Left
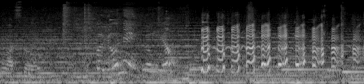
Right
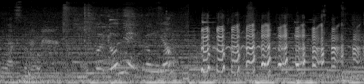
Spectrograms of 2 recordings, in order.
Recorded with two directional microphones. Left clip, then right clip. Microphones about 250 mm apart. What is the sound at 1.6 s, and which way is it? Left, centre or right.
Music, centre.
